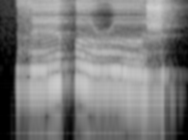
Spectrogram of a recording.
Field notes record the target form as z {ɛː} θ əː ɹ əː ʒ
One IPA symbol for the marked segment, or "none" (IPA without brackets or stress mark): eː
